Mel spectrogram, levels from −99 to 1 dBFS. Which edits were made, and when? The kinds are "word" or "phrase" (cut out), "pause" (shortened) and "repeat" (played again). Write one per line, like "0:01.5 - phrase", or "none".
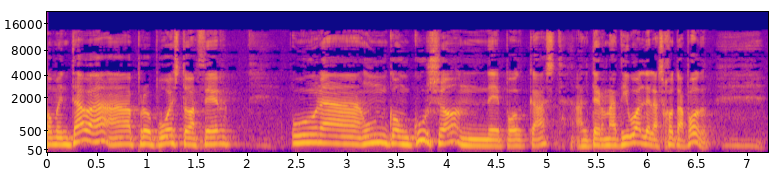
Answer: none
